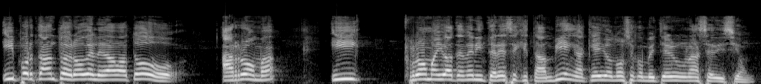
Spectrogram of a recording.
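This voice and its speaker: A Cuban pastor preaching a sermon in an emphatic, rhetorical way, slowing and speeding up to stress points. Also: male voice, high voice, darkish tone. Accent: Cuban Spanish. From Cuba. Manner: emphatic, rhetorical, shifting pace.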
